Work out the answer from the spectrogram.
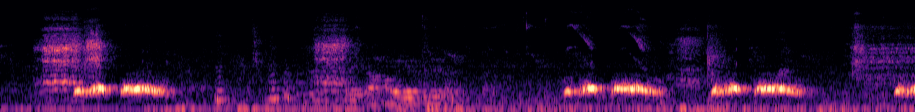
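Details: Lure zebra dove of local stock in Pidie, Aceh, Indonesia: several groups of soft, low, rolling coo notes, the first near the start and the rest repeating in the second half, with other noises heard between them.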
